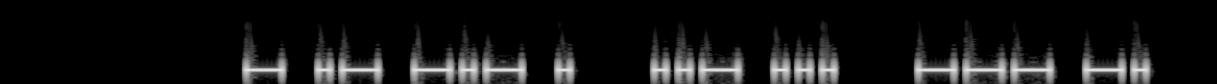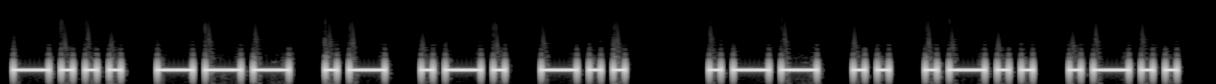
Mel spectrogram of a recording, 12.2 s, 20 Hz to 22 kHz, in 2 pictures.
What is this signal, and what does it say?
Morse code, heard as a keyed tone, about 19 wpm, 700 Hz. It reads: TAKE US ON BOARD WILL
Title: Sentences from Top 1000 Words - Review Part 4 - 20wpm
